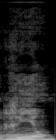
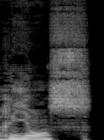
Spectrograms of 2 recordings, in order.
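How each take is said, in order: First: The final s sound is left silent. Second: The final s sound is pronounced. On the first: The speaker calls it wrong. "des fois, j'oublie le S" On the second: The speaker calls it right. "j'ai bien prononcé cette fois"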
